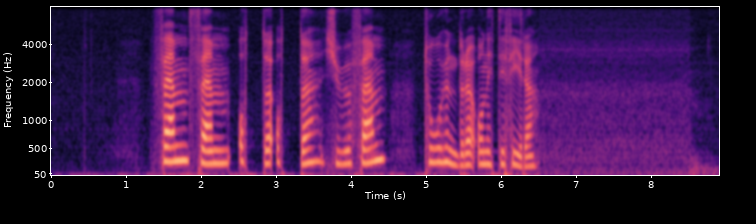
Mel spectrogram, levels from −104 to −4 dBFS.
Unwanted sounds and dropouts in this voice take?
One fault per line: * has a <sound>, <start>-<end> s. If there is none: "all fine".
all fine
